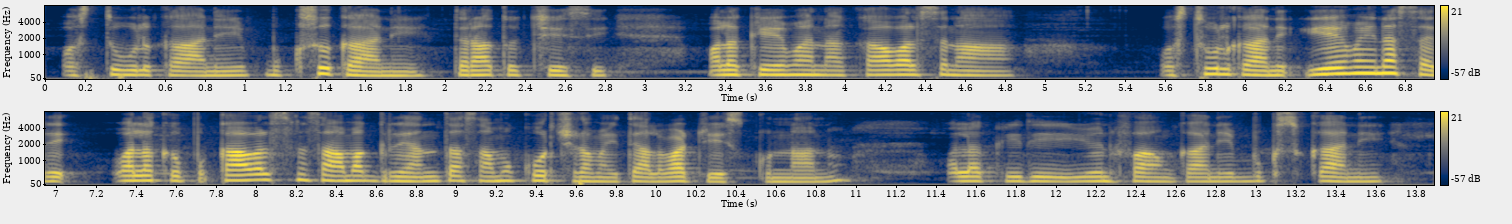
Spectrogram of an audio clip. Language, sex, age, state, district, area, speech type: Telugu, female, 30-45, Andhra Pradesh, Nellore, urban, spontaneous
